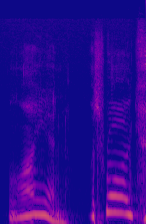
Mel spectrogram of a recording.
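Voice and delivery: a tiny mouse worried for the lion; concerned mouse. Acted. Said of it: "the mouse said".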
